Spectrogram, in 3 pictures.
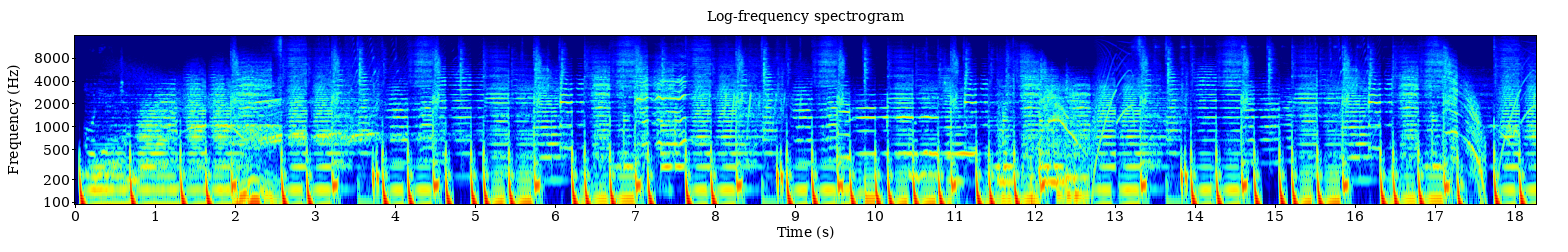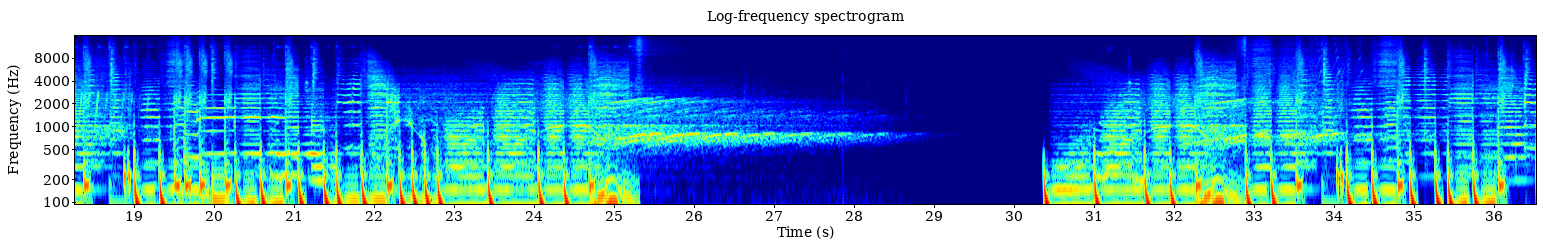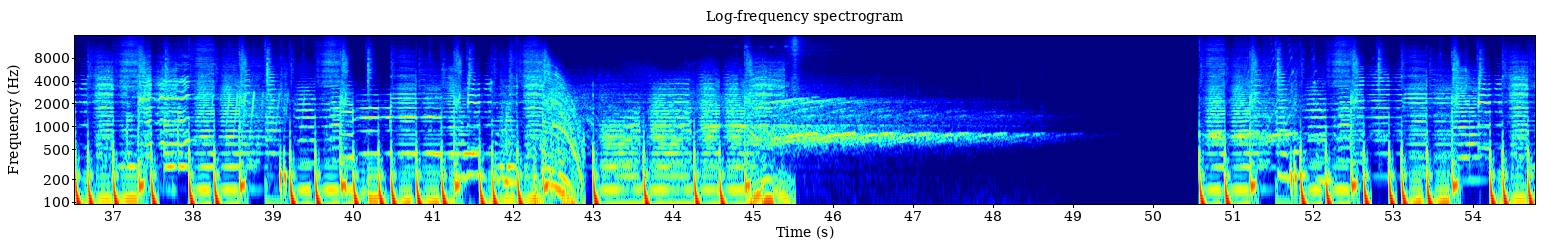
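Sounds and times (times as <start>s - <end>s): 
hip hop opener music: 0.0s - 28.6s, 30.4s - 48.5s, 50.6s - 54.7s.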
